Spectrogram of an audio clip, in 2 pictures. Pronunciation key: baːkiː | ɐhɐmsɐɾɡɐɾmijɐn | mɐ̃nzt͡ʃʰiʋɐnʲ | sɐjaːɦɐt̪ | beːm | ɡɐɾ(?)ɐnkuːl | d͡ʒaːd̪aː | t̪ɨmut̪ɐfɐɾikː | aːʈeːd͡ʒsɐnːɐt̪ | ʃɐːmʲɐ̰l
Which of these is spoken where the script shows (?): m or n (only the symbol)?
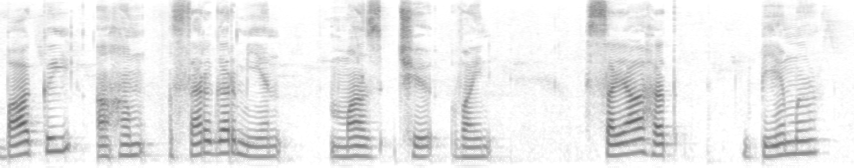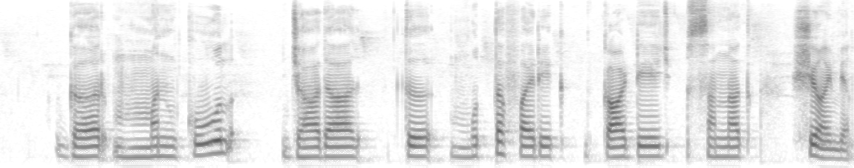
m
